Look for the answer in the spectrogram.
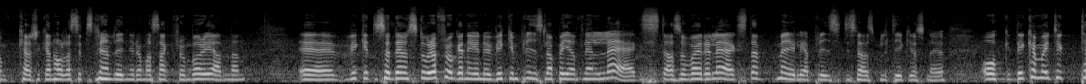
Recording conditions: live audience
